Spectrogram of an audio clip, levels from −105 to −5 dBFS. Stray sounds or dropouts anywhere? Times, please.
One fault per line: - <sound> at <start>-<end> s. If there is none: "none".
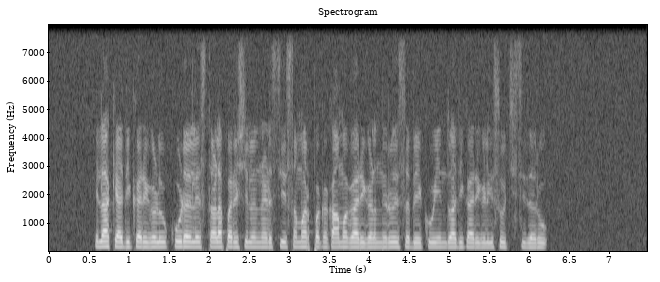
none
